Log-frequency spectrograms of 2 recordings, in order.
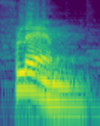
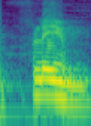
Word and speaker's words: phlegm: Then फ्लेम, फ्लेम, FPHLEGM, फ्लेम, यहाँ पर भी हमने जी को साइलेंट रखना है।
